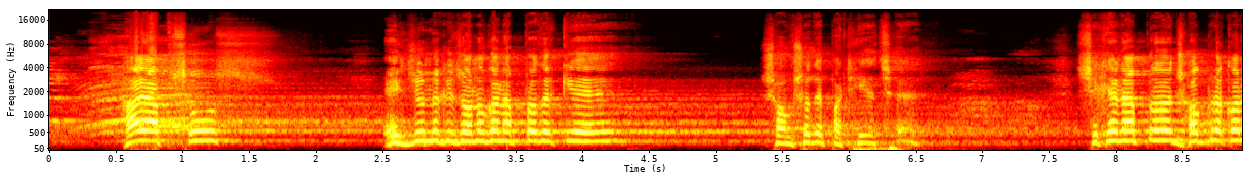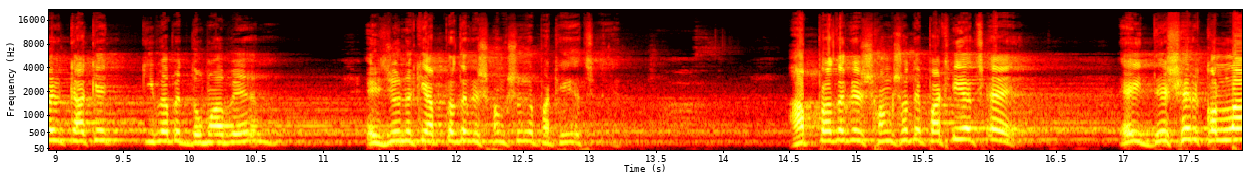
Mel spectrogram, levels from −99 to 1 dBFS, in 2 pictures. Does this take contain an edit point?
no; 0 cuts

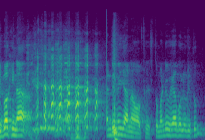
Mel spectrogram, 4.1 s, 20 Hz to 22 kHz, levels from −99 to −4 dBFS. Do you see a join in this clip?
yes; 1 cut; at 2.1 s

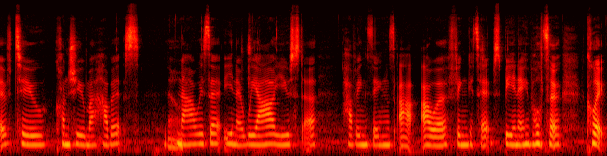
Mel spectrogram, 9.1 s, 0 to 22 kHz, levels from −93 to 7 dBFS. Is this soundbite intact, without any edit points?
yes; 0 cuts

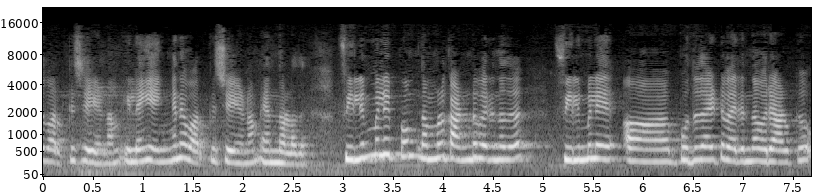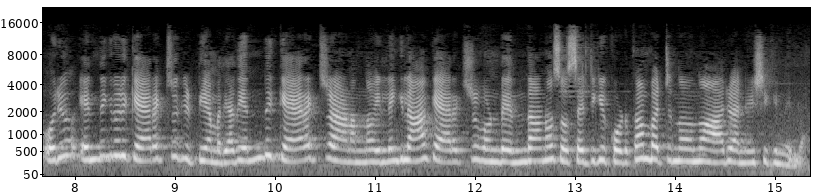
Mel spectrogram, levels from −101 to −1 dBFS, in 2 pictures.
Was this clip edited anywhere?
no; 0 cuts

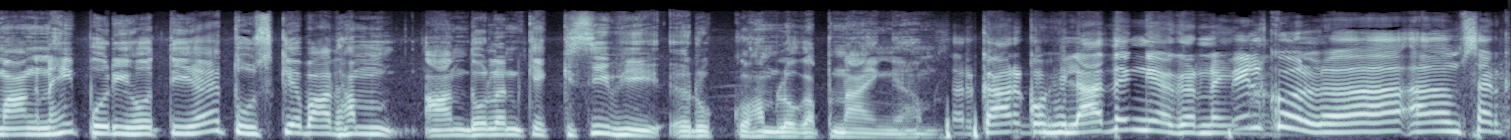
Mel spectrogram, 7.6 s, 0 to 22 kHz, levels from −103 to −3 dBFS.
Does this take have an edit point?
no; 0 cuts

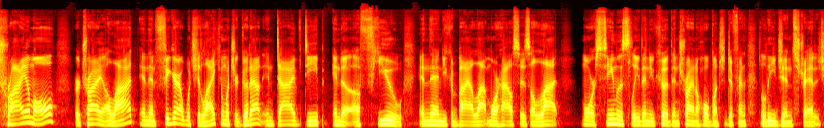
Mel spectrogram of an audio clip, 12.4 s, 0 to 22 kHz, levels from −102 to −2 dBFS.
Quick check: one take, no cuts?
yes; 0 cuts

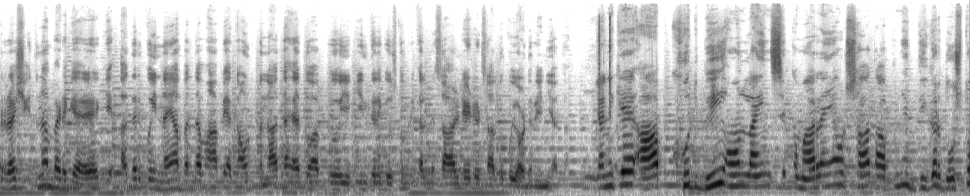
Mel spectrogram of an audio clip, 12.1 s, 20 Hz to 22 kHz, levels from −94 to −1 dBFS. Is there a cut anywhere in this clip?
yes; 1 cut; at 7.4 s

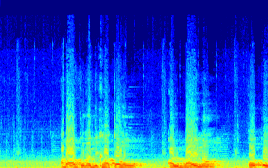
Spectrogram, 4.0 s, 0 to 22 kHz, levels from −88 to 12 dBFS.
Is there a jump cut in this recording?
yes; 1 cut; at 0.9 s

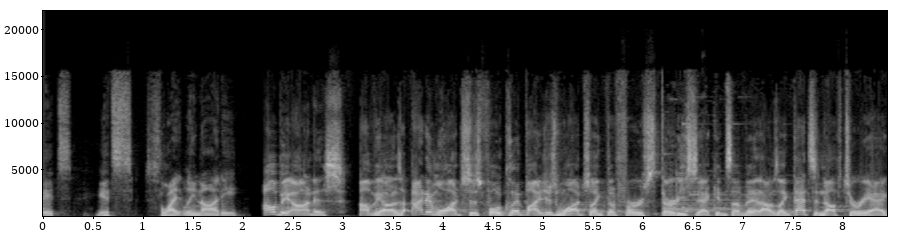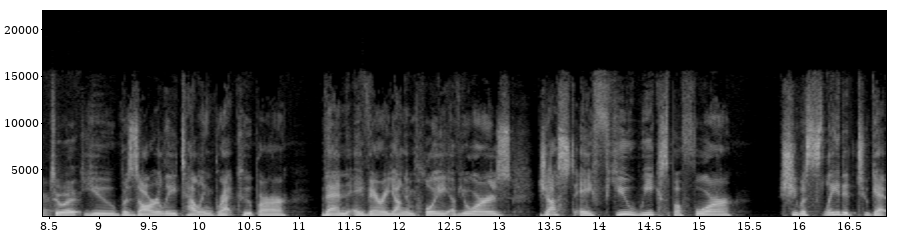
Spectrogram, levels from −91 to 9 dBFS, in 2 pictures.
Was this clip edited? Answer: yes; 1 cut; at 8.8 s

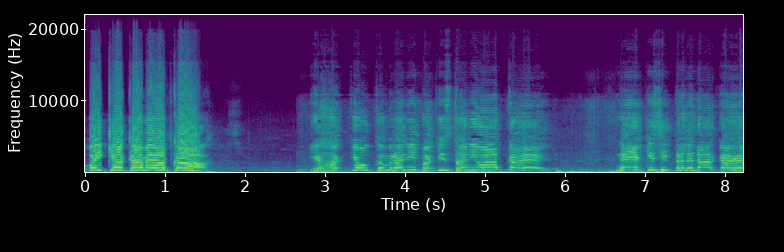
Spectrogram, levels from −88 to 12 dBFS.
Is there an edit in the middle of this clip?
yes; 1 cut; at 2.7 s

